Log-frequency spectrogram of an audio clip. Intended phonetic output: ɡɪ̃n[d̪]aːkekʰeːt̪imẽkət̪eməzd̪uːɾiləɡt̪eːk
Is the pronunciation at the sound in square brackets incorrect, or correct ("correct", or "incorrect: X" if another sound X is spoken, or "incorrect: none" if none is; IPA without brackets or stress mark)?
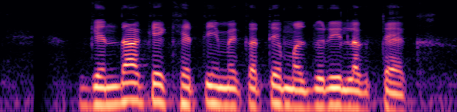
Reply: correct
